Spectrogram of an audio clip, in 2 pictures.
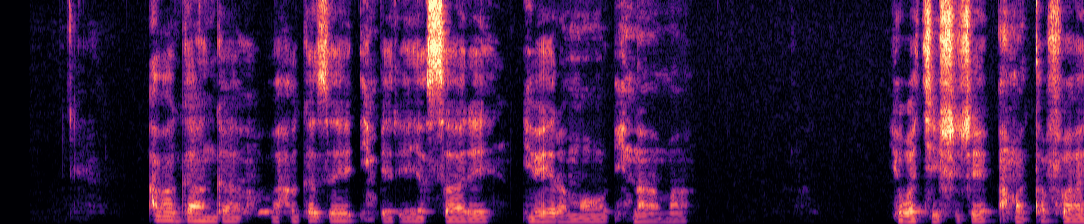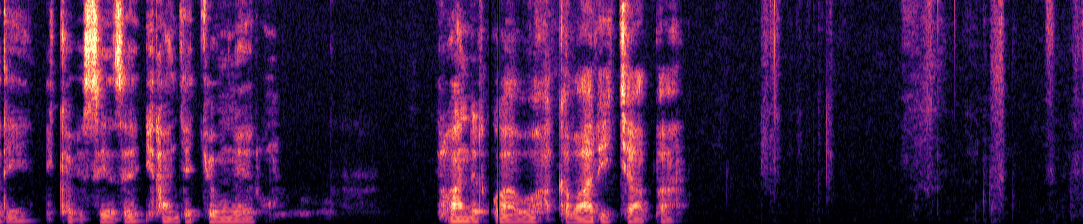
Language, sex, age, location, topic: Kinyarwanda, male, 25-35, Kigali, health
